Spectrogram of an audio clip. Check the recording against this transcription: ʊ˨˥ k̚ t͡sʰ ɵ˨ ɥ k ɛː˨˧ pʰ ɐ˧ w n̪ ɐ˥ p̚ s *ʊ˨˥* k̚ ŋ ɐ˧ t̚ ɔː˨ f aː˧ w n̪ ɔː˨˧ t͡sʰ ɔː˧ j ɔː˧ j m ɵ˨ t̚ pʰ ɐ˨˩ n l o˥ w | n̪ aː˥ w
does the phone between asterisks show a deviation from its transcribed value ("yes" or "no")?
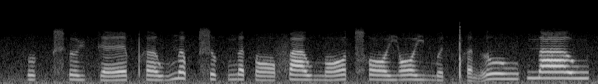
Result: yes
